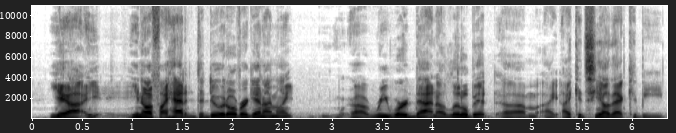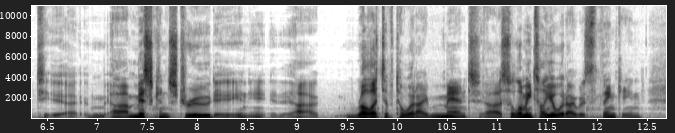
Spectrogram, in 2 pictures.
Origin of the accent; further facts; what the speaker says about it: Western Colorado, United States; I grew up in Western Colorado and spent a lot of time in that area.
